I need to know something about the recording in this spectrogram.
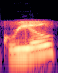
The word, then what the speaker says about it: griot: So right now the video is up on Instagram and YouTube under the platform at The Local Griot. Griot is spelled Grio.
